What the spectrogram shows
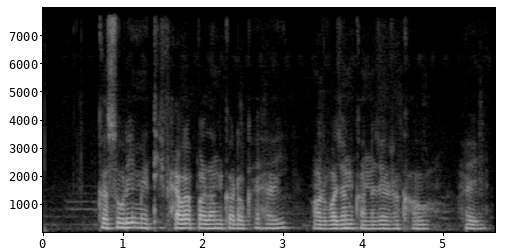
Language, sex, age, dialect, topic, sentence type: Magahi, male, 36-40, Southern, agriculture, statement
